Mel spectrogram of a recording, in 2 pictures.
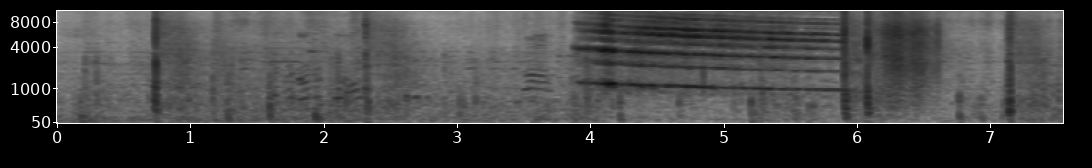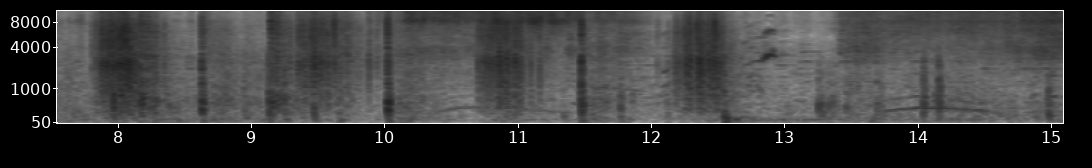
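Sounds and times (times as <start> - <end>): firework bangs and crackling: 0.0 - 15.0
firework whistle: 3.9 - 6.7, 9.2 - 15.0.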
